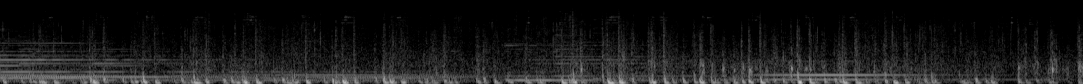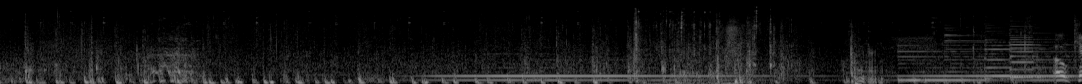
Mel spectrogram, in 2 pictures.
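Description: Horses' hooves clip-clop steadily in a video game as riders climb toward a hilltop vantage point, a continuous rhythmic patter under game music and occasional voices.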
